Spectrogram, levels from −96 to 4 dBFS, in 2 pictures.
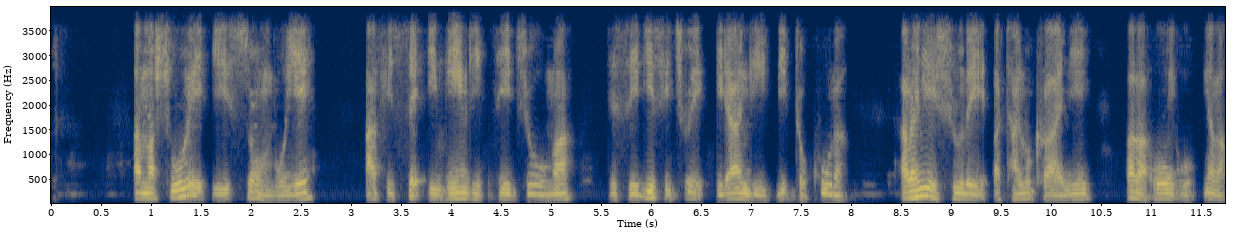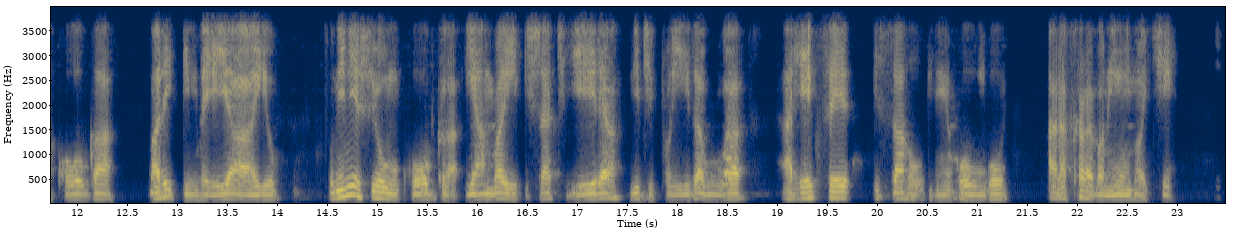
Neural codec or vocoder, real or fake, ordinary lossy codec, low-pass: codec, 24 kHz, 0.9 kbps, WavTokenizer, medium music audio release; fake; Opus, 64 kbps; 3.6 kHz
